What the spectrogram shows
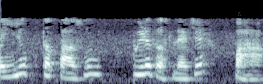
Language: Marathi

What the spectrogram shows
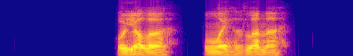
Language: Bashkir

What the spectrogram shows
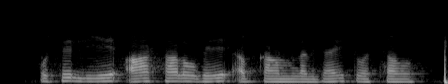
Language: Hindi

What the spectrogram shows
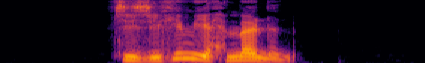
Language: Kabyle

